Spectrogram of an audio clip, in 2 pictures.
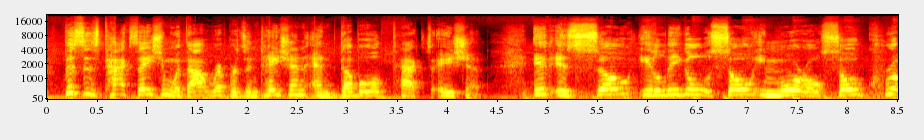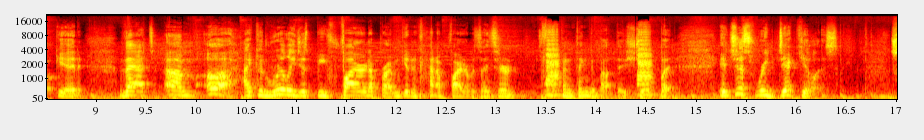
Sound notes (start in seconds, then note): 13.4 buzzing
